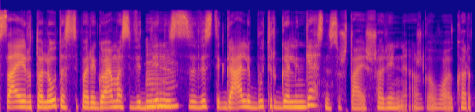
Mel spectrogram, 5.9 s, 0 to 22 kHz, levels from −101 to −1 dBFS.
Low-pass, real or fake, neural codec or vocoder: 14.4 kHz; real; none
